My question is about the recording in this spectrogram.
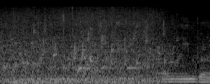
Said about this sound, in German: man sieht schon, hier läuft Wasser rein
